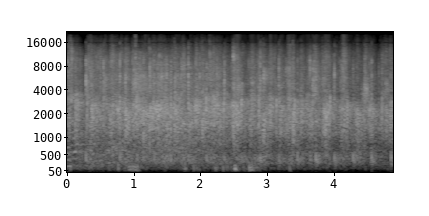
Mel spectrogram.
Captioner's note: audience clapping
